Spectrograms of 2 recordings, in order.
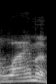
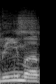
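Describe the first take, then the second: First: It is said with an American English pronunciation. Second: It is said with a native Spanish-style pronunciation. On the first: This is the usual English way of saying it. "we say a lima bean" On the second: This is how the name is said where it comes from. "but it's Lima, Peru"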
